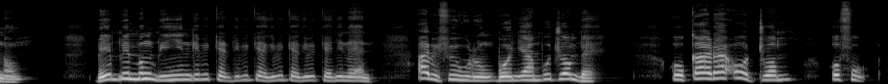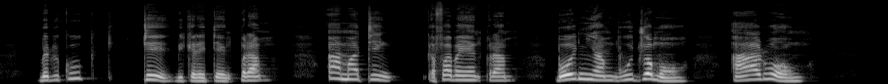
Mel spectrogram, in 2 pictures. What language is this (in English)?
Bokyi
